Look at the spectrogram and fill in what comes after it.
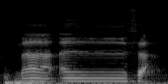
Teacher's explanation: The tha and the dal have the same exact location, so it will sound very similar.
